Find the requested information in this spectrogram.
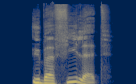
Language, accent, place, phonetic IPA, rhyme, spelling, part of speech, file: German, Germany, Berlin, [ˌyːbɐˈfiːlət], -iːlət, überfielet, verb, De-überfielet.ogg
- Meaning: second-person plural subjunctive II of überfallen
